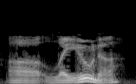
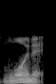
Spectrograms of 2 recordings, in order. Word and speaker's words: Leuna: I thought it was pronounced Leuna, but it's actually pronounced Leuna, L-E-U-N-A.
